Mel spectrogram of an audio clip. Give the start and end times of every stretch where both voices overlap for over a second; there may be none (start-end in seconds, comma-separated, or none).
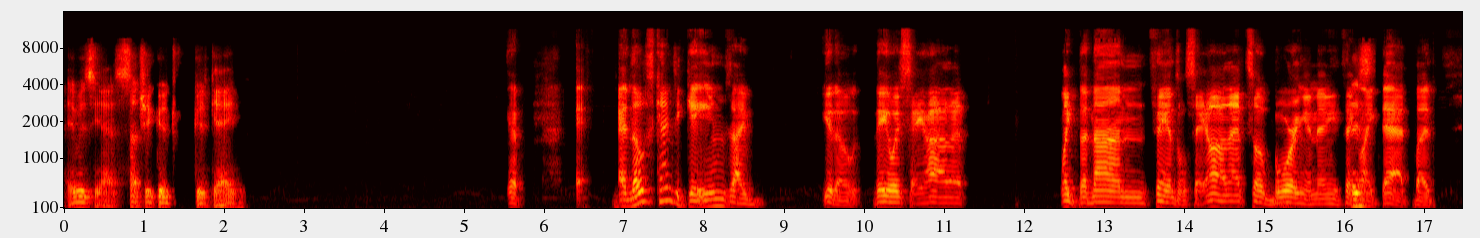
none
